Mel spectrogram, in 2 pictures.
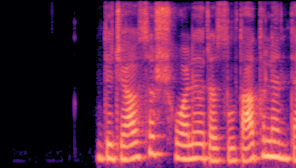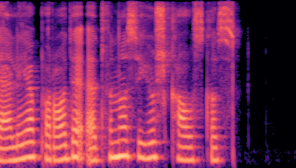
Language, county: Lithuanian, Kaunas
